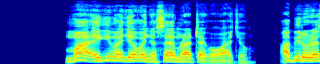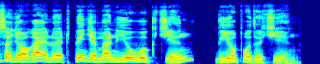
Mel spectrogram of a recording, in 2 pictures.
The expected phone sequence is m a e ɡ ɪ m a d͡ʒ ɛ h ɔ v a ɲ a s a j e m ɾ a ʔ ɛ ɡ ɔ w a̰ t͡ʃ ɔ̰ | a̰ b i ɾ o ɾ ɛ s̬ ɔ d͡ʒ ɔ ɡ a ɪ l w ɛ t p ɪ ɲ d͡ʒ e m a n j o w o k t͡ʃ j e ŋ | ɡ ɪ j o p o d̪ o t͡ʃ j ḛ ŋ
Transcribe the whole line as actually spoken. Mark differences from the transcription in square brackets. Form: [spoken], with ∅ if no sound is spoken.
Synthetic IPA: m a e ɡ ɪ m a d͡ʒ ɛ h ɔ v a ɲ a s a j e m ɾ a [t] ɛ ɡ ɔ w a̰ t͡ʃ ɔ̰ | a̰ b i ɾ o ɾ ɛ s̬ ɔ d͡ʒ ɔ ɡ a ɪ l w ɛ t p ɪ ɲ d͡ʒ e m a n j o w o k t͡ʃ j e ŋ | ɡ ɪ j o p o d̪ o t͡ʃ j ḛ ŋ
